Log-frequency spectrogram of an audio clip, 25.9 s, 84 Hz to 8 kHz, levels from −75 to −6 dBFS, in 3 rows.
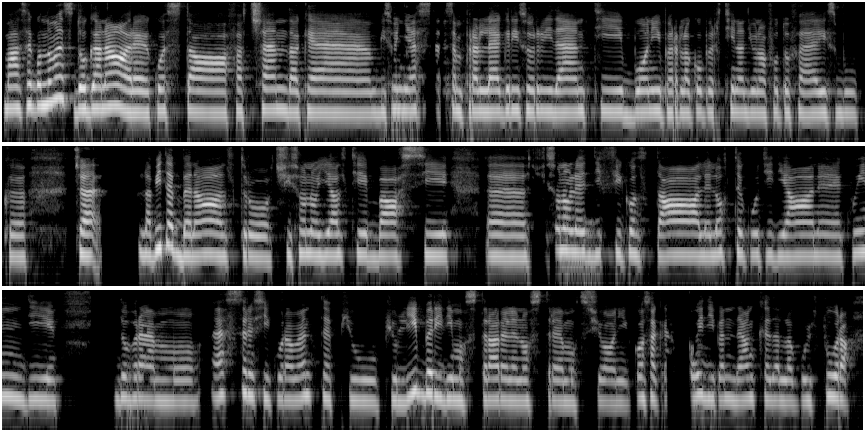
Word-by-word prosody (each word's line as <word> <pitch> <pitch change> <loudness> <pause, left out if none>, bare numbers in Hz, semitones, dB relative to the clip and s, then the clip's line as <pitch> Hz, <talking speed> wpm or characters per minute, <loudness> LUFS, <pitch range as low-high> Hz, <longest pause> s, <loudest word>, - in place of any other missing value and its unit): Ma 250 0 +5
secondo 275 +2 +4
me 350 +2 +7
sdoganare 245 -5 +7
questa 225 -1 +2
faccenda 230 0 +1
che 215 -1 +2
bisogna 235 +2 -2
essere 235 0 -8
sempre 230 0 -1
allegri, 225 +1 +2
sorridenti, 225 0 0
buoni 225 +2 0
per 215 0 -2
la 215 - 0
copertina 220 +1 -4
di 215 - -5
una 215 -1 -1
foto 220 0 -5
Facebook; 215 0 -4 0.5
cioè 230 -2 +4 0.4
la 235 -1 0
vita 285 +5 +4
è - - +4
ben 225 -1 0
altro. 225 -2 +2
Ci 225 +2 -5
sono 240 +1 -1
gli 225 +1 -1
alti 230 +1 -2
e - - +1
i 230 - -2
bassi, 225 +1 0 0.3
ehm, 220 -1 0
ci - - -21
sono 265 -1 +1
le 245 -1 +2
difficoltà, 230 0 +1
le 225 0 -3
lotte 240 0 -4
quotidiane; 225 0 -2
quindi, 230 -2 -4 0.5
dovremmo 220 -2 -4
essere 260 +2 -2
sicuramente 235 0 -5
più 215 -2 -7
più 220 - -7
liberi 265 +3 +2
di 230 - -2
mostrare 225 +1 -1
le 215 0 -2
nostre 210 +1 -6
emozioni, 205 0 -7
cosa 240 +1 -2
che - - -18 0.2
poi 250 +1 -3
dipende 230 -2 -5
anche 230 +1 -5
dalla 215 -1 -4
cultura, 220 +2 -3
225 Hz, 140 wpm, -25 LUFS, 220-235 Hz, 0.5 s, me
